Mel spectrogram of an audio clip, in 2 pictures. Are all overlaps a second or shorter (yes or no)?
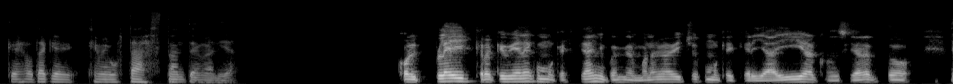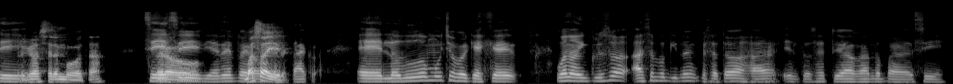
no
